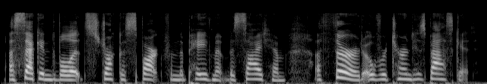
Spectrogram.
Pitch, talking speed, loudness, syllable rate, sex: 230 Hz, 185 wpm, -21 LUFS, 6.0 syllables/s, female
